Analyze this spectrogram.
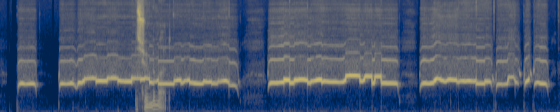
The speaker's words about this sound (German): das ist eine Keramikflöte und je nachdem, wie man sie dreht, sieht man ein anderes Tier. Sieht ganz verrückt aus, so insgesamt. Und klingt so.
